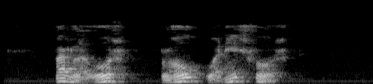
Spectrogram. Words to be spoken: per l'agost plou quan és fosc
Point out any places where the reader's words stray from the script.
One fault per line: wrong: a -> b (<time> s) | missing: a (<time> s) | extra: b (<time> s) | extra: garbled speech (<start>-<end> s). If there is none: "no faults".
no faults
